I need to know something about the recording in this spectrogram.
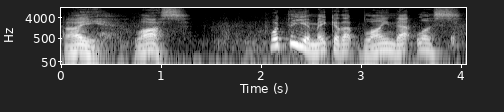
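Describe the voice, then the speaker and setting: An actor playing a loyal, good-natured sailor in a nautical audio adventure, speaking earnestly with friendly seafaring phrasing. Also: male voice, mid-range voice, big pitch swings, slow, noisy background. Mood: wistful, friendly. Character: young-hearted, loyal, good-natured sailor and former timberman. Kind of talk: cinematic nautical audio roleplay acting.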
